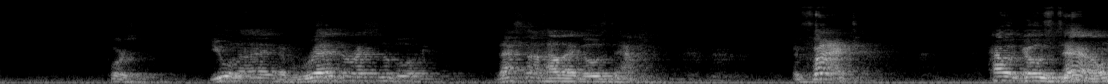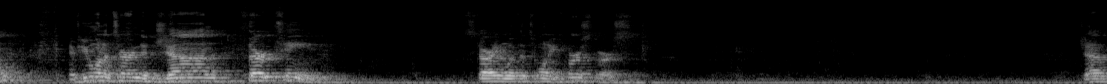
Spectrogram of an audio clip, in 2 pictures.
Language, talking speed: English, 105 wpm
